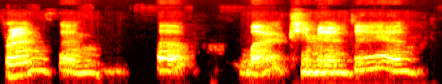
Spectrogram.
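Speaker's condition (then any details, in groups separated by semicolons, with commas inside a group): ALS; progressive, onset around age 50; about three years since diagnosis, growing weakness; voice changed early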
